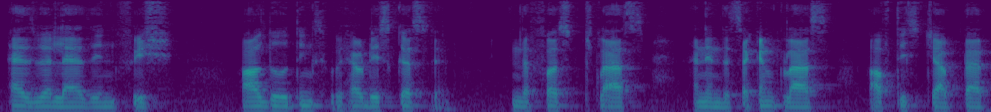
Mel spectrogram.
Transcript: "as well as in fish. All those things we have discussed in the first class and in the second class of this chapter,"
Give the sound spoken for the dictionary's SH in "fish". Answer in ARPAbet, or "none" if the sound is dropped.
SH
